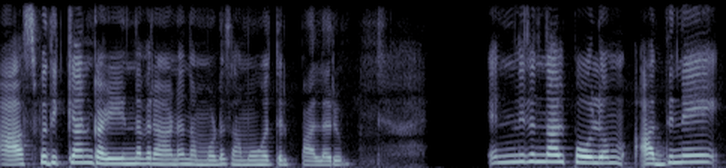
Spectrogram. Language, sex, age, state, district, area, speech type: Malayalam, female, 30-45, Kerala, Wayanad, rural, spontaneous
